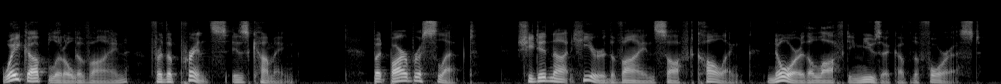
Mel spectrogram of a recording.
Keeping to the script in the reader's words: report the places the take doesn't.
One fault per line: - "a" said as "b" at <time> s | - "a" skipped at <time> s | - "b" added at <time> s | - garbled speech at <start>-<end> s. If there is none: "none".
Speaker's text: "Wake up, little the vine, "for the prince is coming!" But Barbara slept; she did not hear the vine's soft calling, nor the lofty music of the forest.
none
